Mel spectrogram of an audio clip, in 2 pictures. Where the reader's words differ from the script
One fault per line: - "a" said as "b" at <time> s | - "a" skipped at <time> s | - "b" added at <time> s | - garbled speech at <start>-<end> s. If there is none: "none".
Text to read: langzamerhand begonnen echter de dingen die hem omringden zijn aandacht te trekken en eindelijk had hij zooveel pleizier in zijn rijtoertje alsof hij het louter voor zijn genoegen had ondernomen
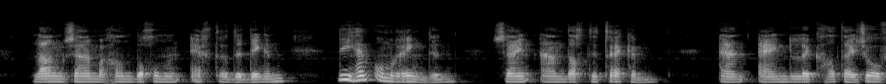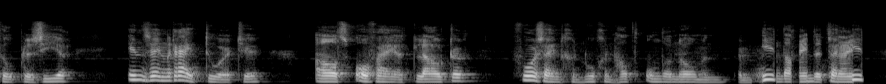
- garbled speech at 16.2-17.5 s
